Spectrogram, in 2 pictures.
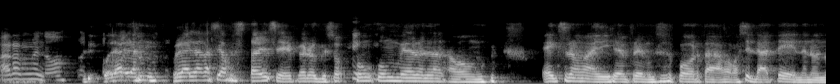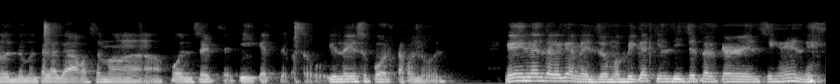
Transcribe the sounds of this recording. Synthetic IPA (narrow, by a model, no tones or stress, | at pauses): paːɾɐŋɐnowɐlaːlɐŋwɐlaːlɐŋkɐsɛɐkost̪aɹsɛpɛːɾo̞ɡʊst̪ookʊŋkʊŋmɛːɾonlɐŋʔɐko̞oŋ | ʔɛkst̪ɾɐmaːniʃɛmpɾɛmɐɡs̬usʊpo̞ɾt̪ɐɐko̞kɐsɛd̪aːt̪ɛnɐnoːnood̪nɐmant̪ɐlɐɡaʔɐko̞sɐmɐŋakonsɛɹp̪sɐ̰t̪iːkɛt̪̚d̪ɪba̰so̰jʊnːɐjʊŋsʊpo̞ɾt̪ɐko̞no̰ʔo̰n | ŋɐjonlɐŋt̪ɐlɐɡamɛːd͡ʒo̞mɐbɪɡat̪jʊŋd̪iːd͡ʒɪt̪ɐlkɛɹɐnsiŋɐjo̞nɛ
